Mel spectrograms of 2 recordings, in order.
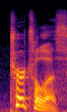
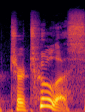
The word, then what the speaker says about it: Tertullus: and after five days ananias the high priest descended with the elders and with a certain orator named turtleus or tertullus i've heard it pronounced both ways so we might flip-flop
